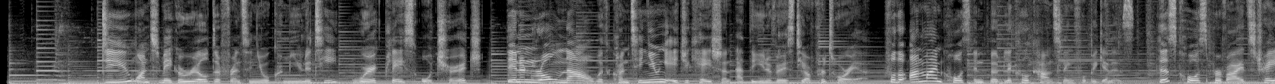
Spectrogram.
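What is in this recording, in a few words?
English Natural Conversational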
